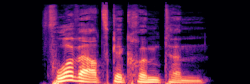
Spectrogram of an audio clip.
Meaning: strong dative masculine/neuter singular of vorwärtsgekrümmt
- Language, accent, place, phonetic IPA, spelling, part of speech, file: German, Germany, Berlin, [ˈfoːɐ̯vɛʁt͡sɡəˌkʁʏmtəm], vorwärtsgekrümmtem, adjective, De-vorwärtsgekrümmtem.ogg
